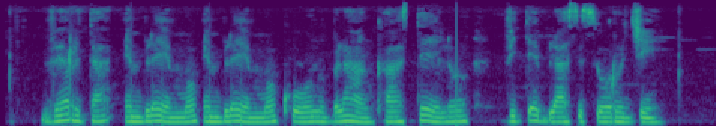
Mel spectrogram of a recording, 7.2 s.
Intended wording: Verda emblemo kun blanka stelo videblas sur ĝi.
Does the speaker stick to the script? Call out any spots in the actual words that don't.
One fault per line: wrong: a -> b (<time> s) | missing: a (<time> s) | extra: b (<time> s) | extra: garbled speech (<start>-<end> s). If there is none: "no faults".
extra: emblemo (2.1 s)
